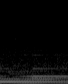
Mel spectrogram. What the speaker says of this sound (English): it seems like it's always like raining in this dimension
